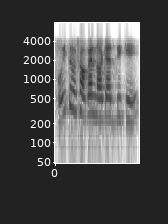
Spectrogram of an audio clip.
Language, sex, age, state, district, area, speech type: Bengali, female, 18-30, West Bengal, Cooch Behar, urban, conversation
